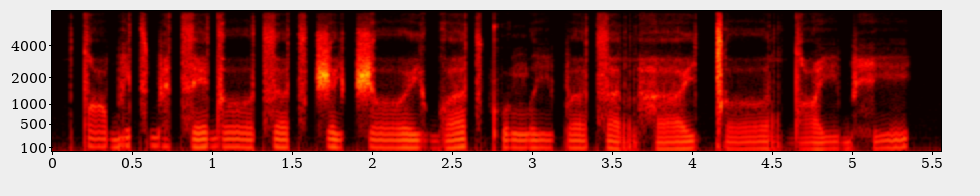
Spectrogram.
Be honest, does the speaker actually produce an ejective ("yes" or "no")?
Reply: yes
